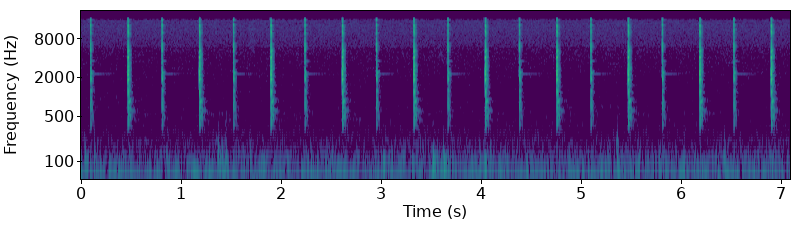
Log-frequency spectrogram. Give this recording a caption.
trafficator cabin
The sound of a relay operating the pulsed direction signals in a VW Passat. Intended to be used as part of a larger soundfield, there is a background noise from the amplifier at higher volumes.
